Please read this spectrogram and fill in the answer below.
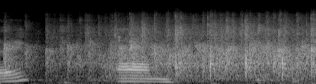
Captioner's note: applause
